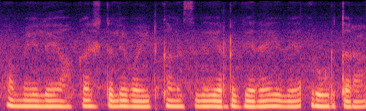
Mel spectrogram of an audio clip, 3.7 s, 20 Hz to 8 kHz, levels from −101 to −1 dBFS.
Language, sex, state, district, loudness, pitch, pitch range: Kannada, female, Karnataka, Raichur, -16 LUFS, 150 Hz, 145-155 Hz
